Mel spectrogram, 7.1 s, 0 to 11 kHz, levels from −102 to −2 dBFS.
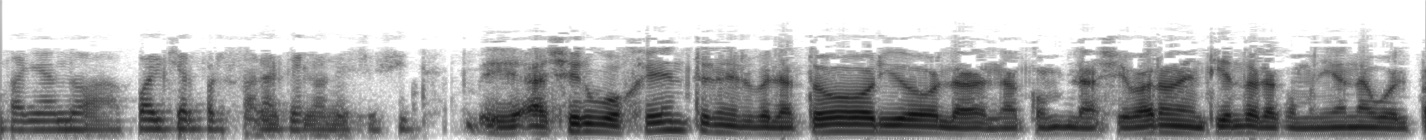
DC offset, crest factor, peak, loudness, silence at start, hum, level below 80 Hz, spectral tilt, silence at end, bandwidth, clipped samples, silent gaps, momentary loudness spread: under 0.1%; 16 dB; -2 dBFS; -16 LUFS; 0 s; none; -60 dBFS; -12 dB/octave; 0.1 s; 4.5 kHz; under 0.1%; none; 14 LU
